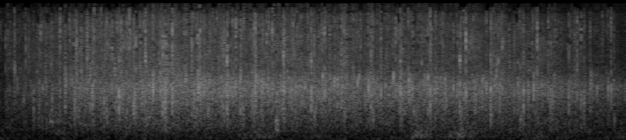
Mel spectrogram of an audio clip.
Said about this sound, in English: Give her a warm applause.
